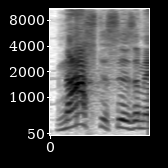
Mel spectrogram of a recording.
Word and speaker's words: Gnosticism: If you ever wondered why the word know, K-N-O-W, is spelt like that, it's because the Greek word is spelled G-N-O. Gnosticism has a silent G in front of it.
